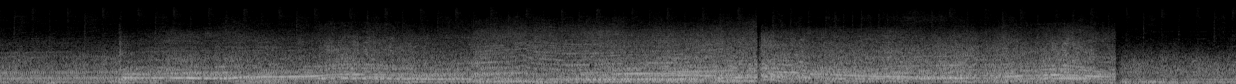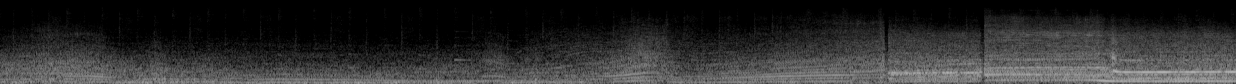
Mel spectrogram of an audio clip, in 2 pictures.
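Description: Race cars in a racing video game, a 2019 SSC Toyota among them, with engines revving and shifting pitch continuously, close and loud, with a possible faint voice underneath.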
